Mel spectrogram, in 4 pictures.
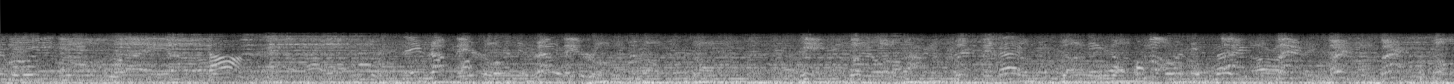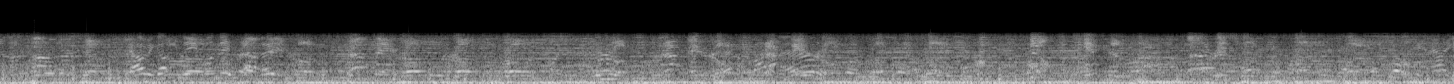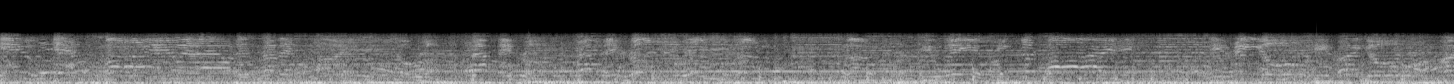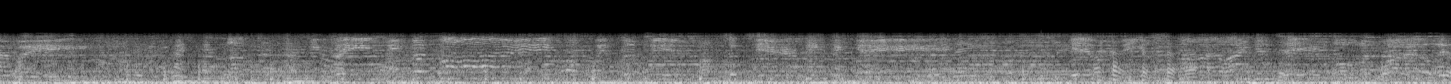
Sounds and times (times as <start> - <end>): Music: 0.0 - 58.1
Speech: 0.0 - 58.1.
